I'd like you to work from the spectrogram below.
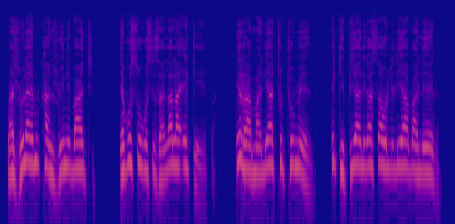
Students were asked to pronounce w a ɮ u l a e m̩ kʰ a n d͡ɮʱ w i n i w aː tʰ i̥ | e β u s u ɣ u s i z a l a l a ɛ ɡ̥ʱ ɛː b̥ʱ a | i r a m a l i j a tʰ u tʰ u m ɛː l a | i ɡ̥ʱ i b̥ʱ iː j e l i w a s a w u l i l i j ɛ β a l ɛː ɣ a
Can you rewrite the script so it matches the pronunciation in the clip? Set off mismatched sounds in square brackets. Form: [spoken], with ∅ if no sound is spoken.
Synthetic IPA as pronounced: [β] a ɮ u l a e m̩ kʰ a n d͡ɮʱ w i n i [β] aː tʰ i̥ | e β u s u ɣ u s i z a l a l a ɛ ɡ̥ʱ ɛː b̥ʱ a | i r a m a l i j a tʰ u tʰ u m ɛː l a | i ɡ̥ʱ i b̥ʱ [i] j [a] l i [ɣ] a s a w u l i l i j [a] β a l ɛː ɣ a

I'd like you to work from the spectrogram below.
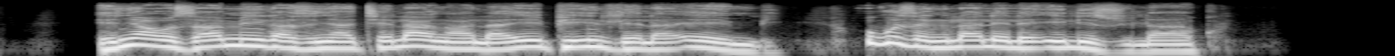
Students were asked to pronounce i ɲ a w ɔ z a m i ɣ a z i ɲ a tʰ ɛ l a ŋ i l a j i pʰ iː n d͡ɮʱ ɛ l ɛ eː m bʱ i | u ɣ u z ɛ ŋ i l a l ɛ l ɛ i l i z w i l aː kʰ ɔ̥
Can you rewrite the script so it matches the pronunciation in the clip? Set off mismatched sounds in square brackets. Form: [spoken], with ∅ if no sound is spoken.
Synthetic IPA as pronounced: i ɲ a w ɔ z a m i ɣ a z i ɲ a tʰ ɛ l a ŋ [a] l a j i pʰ iː n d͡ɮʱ ɛ l [a] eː m bʱ i | u ɣ u z ɛ ŋ i l a l ɛ l ɛ i l i z w i l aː kʰ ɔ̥

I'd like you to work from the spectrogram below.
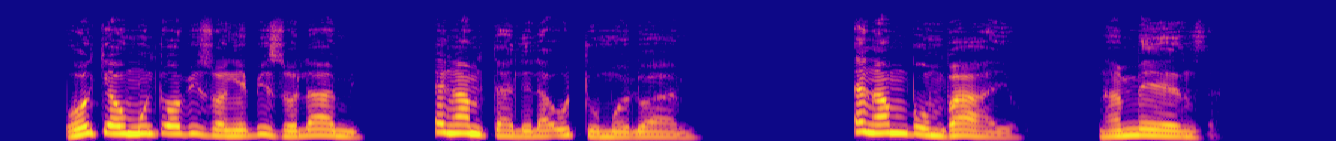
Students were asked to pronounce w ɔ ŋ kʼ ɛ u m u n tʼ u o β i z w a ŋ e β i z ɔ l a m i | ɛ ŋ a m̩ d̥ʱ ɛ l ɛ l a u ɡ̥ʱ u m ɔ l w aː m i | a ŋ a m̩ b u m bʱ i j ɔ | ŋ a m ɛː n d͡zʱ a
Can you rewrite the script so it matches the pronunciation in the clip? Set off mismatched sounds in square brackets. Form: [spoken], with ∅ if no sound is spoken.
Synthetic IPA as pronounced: w ɔ ŋ kʼ ɛ u m u n tʼ u o β i z w a ŋ e β i z ɔ l a m i | ɛ ŋ a m̩ d̥ʱ [a] l ɛ l a u [d̥ʱ] u m ɔ l w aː m i | [ɛ] ŋ a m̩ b u m bʱ [a] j ɔ | ŋ a m ɛː n d͡zʱ a

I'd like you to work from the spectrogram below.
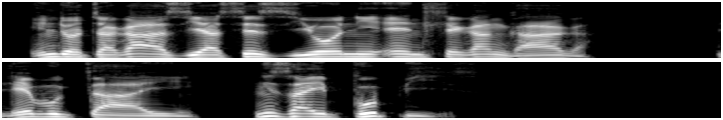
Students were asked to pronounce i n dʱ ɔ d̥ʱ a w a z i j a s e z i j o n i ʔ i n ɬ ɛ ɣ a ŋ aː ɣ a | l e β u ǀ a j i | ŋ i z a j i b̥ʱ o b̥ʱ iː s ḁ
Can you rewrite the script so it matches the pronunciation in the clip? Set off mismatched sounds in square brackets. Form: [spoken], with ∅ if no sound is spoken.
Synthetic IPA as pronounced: i n dʱ ɔ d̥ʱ a [ɣ] a z i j a s e z i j o n i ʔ [ɛ] n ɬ ɛ ɣ a ŋ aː ɣ a | l e β u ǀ a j i | ŋ i z a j i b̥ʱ [u] b̥ʱ iː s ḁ

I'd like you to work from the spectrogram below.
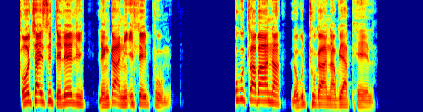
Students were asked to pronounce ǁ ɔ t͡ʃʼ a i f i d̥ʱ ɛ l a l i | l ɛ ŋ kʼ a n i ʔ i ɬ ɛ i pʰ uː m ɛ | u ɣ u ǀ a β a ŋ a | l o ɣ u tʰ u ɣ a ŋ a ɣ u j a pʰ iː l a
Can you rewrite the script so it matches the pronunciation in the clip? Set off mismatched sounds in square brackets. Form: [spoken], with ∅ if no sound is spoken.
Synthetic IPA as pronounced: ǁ ɔ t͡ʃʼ a i [s] i d̥ʱ ɛ l [e] l i | l ɛ ŋ kʼ a n i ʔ i ɬ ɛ i pʰ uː m ɛ | u ɣ u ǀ a β a [n] a | l o ɣ u tʰ u ɣ a [n] a ɣ u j a pʰ [ɛː] l a

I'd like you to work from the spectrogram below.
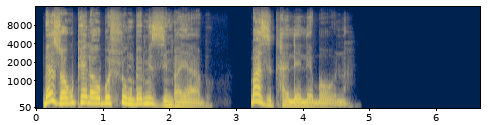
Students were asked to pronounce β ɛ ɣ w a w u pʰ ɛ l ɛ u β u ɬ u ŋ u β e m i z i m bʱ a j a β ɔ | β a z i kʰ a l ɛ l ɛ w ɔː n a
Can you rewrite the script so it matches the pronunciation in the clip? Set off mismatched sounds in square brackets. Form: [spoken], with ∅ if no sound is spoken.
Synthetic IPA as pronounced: β ɛ [z] w a [ɣ] u pʰ ɛ l [a] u β u ɬ u ŋ u β e m i z i m bʱ a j a β ɔ | β a z i kʰ a l ɛ l ɛ [β] ɔː n a

